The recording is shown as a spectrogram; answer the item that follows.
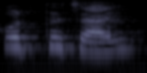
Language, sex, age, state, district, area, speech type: Bengali, female, 30-45, West Bengal, Uttar Dinajpur, urban, spontaneous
